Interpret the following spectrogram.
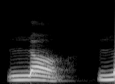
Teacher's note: यानी मुख द्वार बीच में बंद रहता है लेकिन हवा जो है दोनों रास्तों से निकलती है · हैं पार्श्विक व्यंजन होता कौन बच्चों ल ल होता है यानी जीभ हमारी जाकर ऊपर सट जा रही है तो साइड साइड से हवा के द्वारा ल शब्द ल वर्ण निकल रहा है बच्चों इसकी आवाज इसलिए इसे हम पार्षिक व्यंजन कहते हैं पार्श्विक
